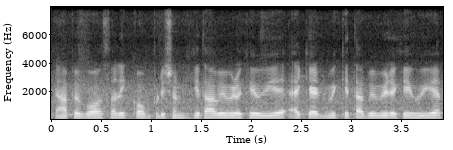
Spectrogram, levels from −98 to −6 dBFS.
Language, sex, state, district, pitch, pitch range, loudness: Hindi, male, Bihar, Katihar, 150 Hz, 145-150 Hz, -17 LUFS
